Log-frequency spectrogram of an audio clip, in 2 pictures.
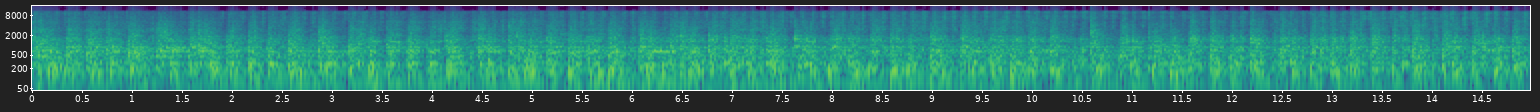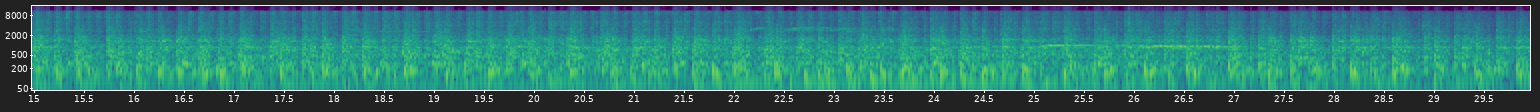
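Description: Batucada samba percussion band playing: surdo bass drums and snare drums pounding out a loud, dense, driving rhythm.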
